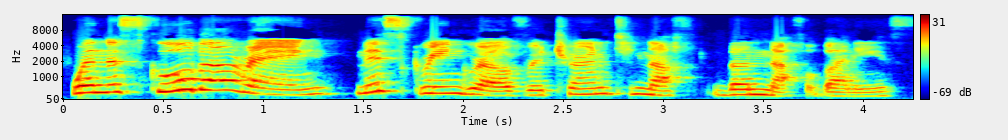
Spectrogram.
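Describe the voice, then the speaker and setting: A woman's voice: a little high, expressive, moderate pace, sharp tone. A woman reading a picture book aloud to young children like a teacher, expressively, with explanatory asides and questions.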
